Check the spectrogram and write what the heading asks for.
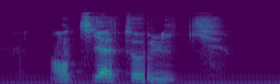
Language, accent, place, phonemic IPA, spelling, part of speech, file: French, France, Lyon, /ɑ̃.ti.a.tɔ.mik/, antiatomique, adjective, LL-Q150 (fra)-antiatomique.wav
- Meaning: antiatomic (protecting against such radiation)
